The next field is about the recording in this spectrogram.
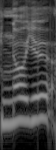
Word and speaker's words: Neu!: Le thème d'aujourd'hui c'était Krautrock et on a pu écouter à l'instant l'excellent groupe Noyeux. Alors ça s'écrit N-E-U avec un point d'exclamation, ça date de 71 et voilà, c'est un groupe qui est...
